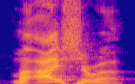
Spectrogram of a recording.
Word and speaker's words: ma'ashar: Means tenth in the Hebrew. It's pronounced ma'ashara.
